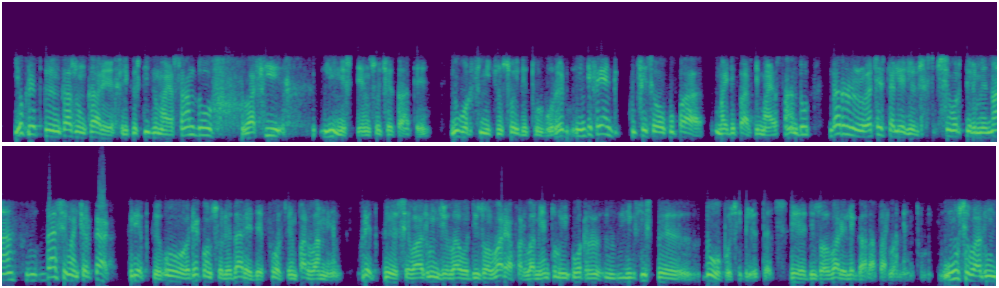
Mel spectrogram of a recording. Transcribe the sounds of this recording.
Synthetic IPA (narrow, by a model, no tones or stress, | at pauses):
je̞wkɾe̞d̪̚kəɨŋkazuɨŋkaɾe̞lekɨʂt̪iɡəmajasand̪uvafiliniʃt̪eɨnso̞t͡ʃie̞t̪a̰t̪e̞̰ | nuvo̞rfinit͡ʃunso̞jd̪e̞t̪urbṵɾərʲind̪ife̞ɾe̞nt̪kut͡ʃese̞vaokupamajd̪e̞part̪emajasand̪u | d̪arat͡ʃe̞st̪eale̞d͡ʒe̞rʲse̞vo̞rt̪e̞rminad̪ase̞vaɨnt͡ʃe̞rkakɾe̞d̪kəʔore̞ko̞nso̞lid̪aɾe̞d̪e̞fo̞rt̪səɨnparlame̞̰nt̪kɾe̞d̪kəse̞vaːʒund͡ʒe̞lao̞d̪izo̞lvaɾeaparlame̞nt̪ulujore̞ɡzist̪əd̪o̞wəpo̞sibilḭt̪ə̰t̪sʲd̪e̞d̪izo̞lvaɾele̞ɡaləa̰pa̰rla̰me̞̰nt̪ulujnuse̞vaːʒund͡ʒ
